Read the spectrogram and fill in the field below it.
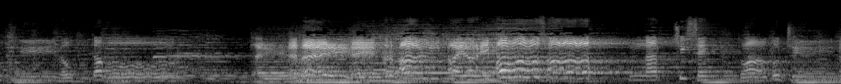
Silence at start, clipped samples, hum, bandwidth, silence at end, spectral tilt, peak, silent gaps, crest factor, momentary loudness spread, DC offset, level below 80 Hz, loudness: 0 s; under 0.1%; none; 10.5 kHz; 0 s; -3.5 dB/octave; -2 dBFS; none; 20 dB; 19 LU; under 0.1%; -56 dBFS; -18 LUFS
